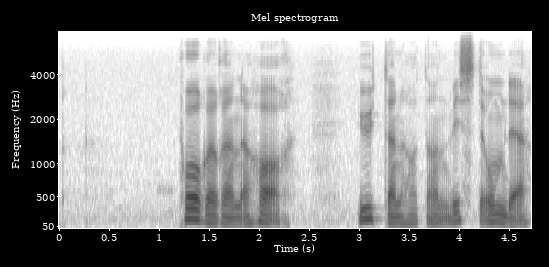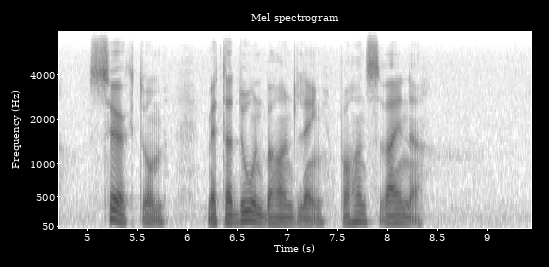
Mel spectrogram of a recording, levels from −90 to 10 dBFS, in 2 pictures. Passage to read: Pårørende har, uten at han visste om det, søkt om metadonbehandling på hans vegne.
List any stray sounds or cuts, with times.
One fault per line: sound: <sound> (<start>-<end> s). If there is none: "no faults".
no faults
